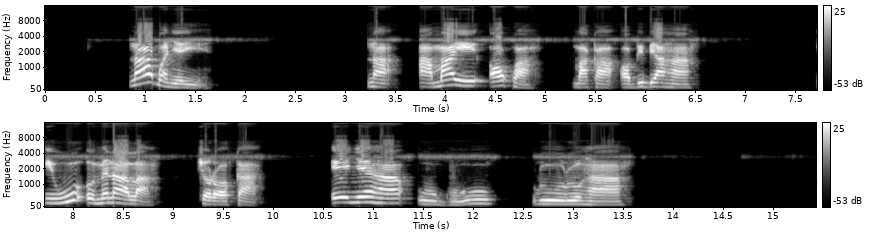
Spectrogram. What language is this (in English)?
Igbo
